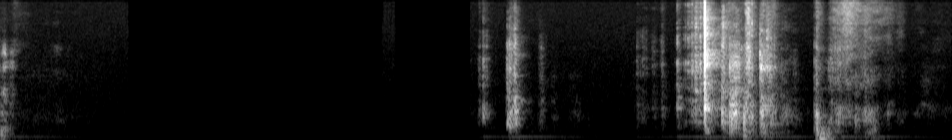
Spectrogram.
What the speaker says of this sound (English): And then I'm going to cut away this tab down here.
